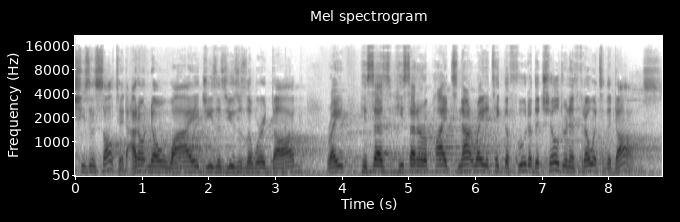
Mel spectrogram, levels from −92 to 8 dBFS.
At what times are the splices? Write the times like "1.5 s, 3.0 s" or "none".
none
